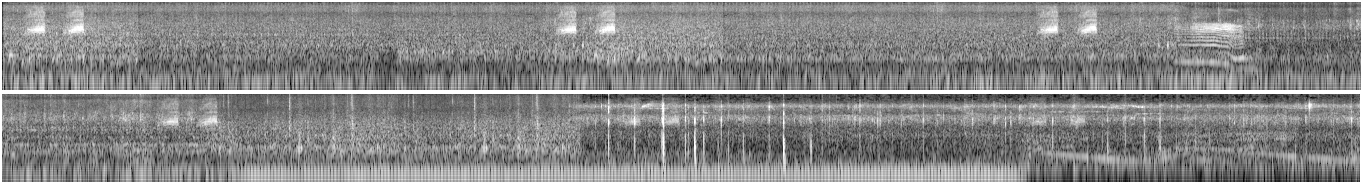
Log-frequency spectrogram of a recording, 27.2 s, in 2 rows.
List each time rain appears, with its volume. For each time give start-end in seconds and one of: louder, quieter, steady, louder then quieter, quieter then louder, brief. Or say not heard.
0.0-27.1 steady.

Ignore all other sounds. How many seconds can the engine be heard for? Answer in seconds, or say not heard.
27 s.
